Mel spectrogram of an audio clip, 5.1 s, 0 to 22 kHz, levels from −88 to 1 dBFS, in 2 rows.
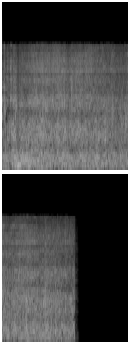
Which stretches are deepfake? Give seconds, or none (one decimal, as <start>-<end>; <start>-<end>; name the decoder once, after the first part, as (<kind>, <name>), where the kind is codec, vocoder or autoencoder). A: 0.0-3.1 (autoencoder, DAC-VAE); 3.9-5.1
